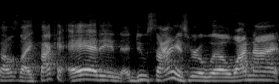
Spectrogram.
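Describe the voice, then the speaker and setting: With a strong Southern US accent, a woman talks at a fairly quick pace in a fairly low pitch, her tone bright and sharp, on a very clean recording with a silent background. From US South, Memphis, Tennessee. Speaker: politician. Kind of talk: talk to students. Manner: casual, conversational.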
